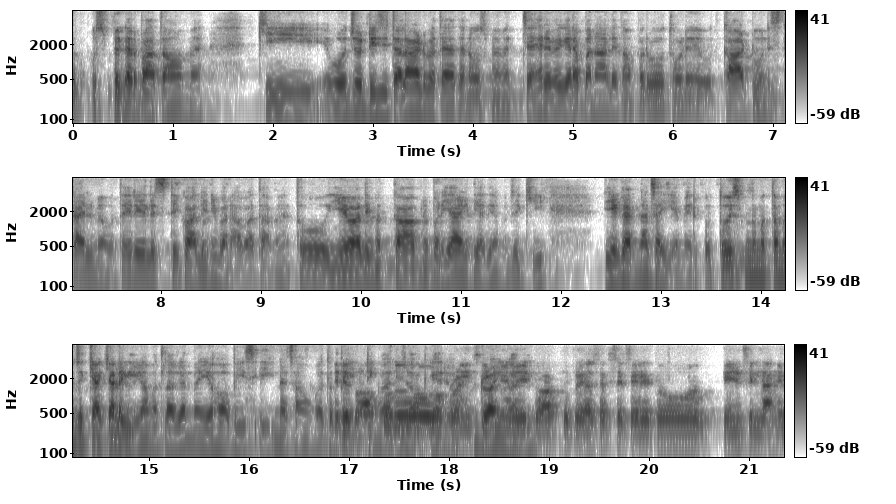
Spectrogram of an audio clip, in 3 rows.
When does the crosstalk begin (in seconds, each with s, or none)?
16.9 s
